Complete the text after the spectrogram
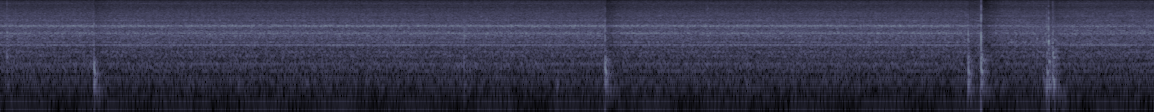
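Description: A circuit board clicks and taps as it is handled.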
